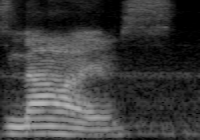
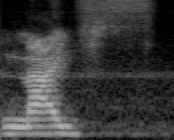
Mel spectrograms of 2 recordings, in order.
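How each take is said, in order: First: The word is said with a v sound. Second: The word is said with an f sound. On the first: The speaker calls it right. "with a V" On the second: The speaker calls it wrong. "It's not"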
